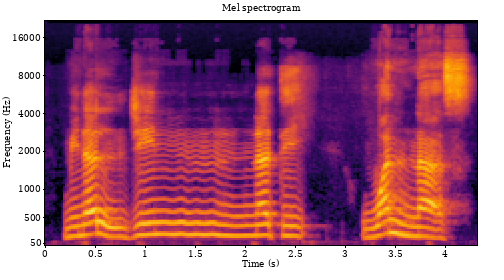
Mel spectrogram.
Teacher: জিন্নাতি মিনাল জিন্নাতি এটাকে শক্ত করে পড়তে হবে জি জি এরপরে নুনের উপরে তাশদিদ রয়েছে সুতরাং নুন কেও ওয়াজিব গুণ দিয়ে পড়তে হবে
